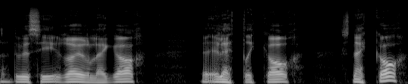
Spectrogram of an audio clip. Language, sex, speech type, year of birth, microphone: Norwegian, male, spontaneous, 1951, Shure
